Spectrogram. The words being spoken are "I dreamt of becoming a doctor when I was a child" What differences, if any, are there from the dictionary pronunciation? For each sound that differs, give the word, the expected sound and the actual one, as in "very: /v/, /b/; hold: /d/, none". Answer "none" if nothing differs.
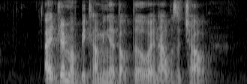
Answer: dreamt: /t/, none; was: /z/, /s/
